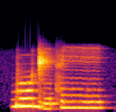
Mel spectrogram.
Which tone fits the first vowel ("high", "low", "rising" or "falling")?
high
